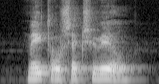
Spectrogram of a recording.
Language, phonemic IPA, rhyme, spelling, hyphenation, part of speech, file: Dutch, /ˌmeː.troː.sɛk.syˈeːl/, -eːl, metroseksueel, me‧tro‧sek‧su‧eel, adjective, Nl-metroseksueel.ogg
- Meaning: metrosexual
